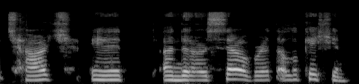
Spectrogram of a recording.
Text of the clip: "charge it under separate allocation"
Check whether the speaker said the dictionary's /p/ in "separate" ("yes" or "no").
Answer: no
